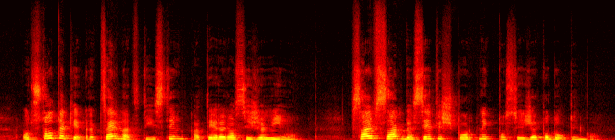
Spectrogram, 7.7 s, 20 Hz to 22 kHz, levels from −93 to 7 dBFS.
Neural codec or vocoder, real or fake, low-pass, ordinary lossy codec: codec, 44.1 kHz, 3.4 kbps, Pupu-Codec; fake; none; none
